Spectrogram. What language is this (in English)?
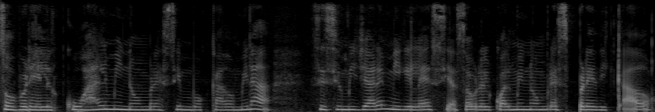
Spanish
